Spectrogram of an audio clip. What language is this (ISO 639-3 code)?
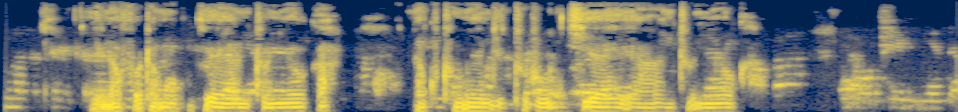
swa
